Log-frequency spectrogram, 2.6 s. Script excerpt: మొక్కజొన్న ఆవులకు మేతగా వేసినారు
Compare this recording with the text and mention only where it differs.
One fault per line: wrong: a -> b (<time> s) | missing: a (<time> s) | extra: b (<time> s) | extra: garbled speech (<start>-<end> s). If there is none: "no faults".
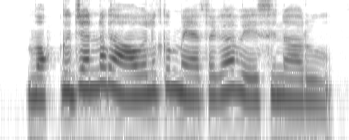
no faults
